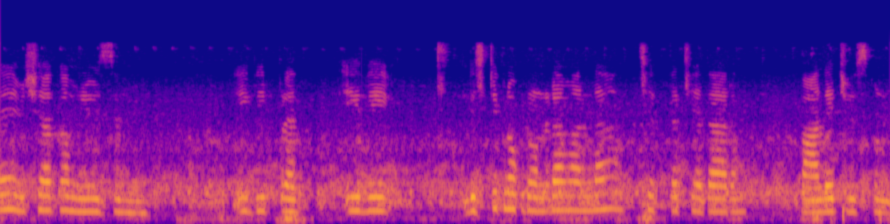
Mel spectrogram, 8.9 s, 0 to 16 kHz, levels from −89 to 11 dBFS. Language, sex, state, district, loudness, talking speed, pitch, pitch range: Telugu, female, Andhra Pradesh, Visakhapatnam, -18 LUFS, 95 wpm, 225 Hz, 215-240 Hz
